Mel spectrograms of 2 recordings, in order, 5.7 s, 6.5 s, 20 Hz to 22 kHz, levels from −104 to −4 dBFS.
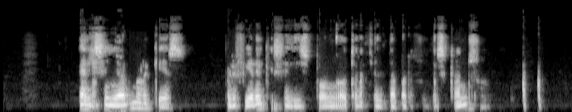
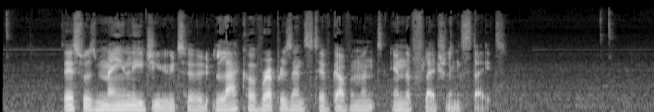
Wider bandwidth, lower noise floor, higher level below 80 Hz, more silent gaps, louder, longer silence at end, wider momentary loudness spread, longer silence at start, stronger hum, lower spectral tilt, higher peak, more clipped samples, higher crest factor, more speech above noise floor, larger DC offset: second, 10 kHz vs 15 kHz; first, -75 dBFS vs -58 dBFS; second, -58 dBFS vs -48 dBFS; neither; first, -20 LUFS vs -25 LUFS; second, 0.3 s vs 1.55 s; first, 15 LU vs 9 LU; first, 0.8 s vs 0.65 s; neither; second, -4 dB/octave vs -6 dB/octave; about the same, -2 dBFS vs -4 dBFS; neither; about the same, 20 dB vs 22 dB; first, 55 dB vs 34 dB; neither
